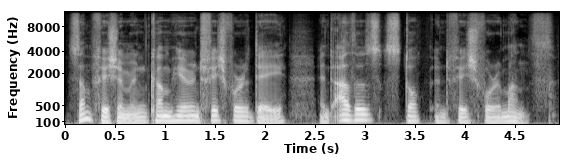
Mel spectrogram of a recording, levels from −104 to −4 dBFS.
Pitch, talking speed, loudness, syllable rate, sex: 100 Hz, 205 wpm, -18 LUFS, 4.7 syllables/s, male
